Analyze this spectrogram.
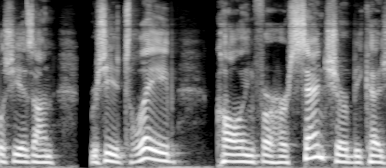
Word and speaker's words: Tlaib: I want to say Tlaib because it seems like it's spelled that way, or Tlaib even. A-I is often pronounced I, but it's Tlaib.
